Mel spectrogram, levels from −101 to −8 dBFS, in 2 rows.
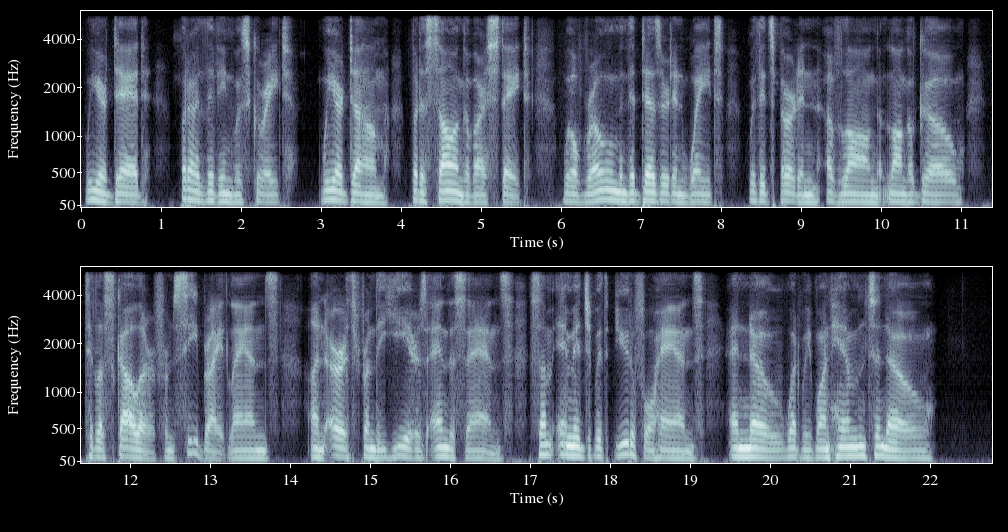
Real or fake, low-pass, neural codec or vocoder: fake; 5.4 kHz; codec, 16 kHz, 0.8 kbps, ZipCodec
